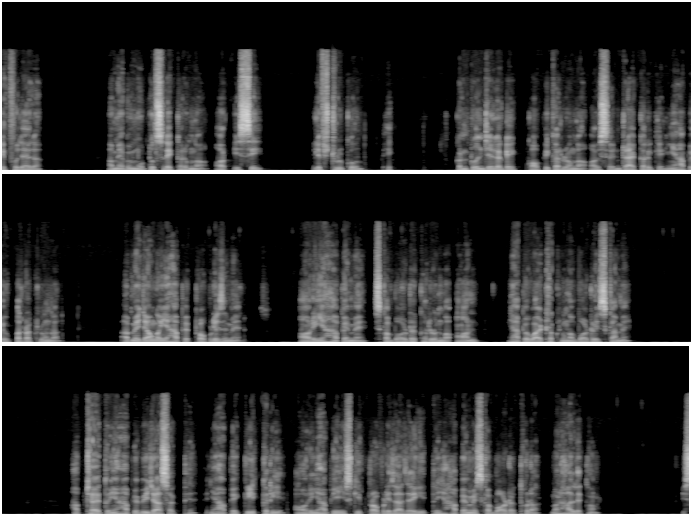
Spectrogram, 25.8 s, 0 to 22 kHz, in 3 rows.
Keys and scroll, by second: 5.4 ctrl+j.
